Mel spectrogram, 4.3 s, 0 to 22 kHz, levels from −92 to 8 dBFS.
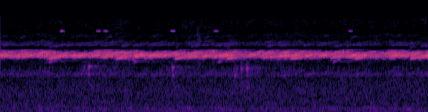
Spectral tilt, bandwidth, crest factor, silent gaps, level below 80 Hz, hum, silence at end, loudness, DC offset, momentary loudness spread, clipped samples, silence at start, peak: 2 dB/octave; 11 kHz; 14 dB; none; -78 dBFS; none; 0 s; -34 LUFS; under 0.1%; 2 LU; under 0.1%; 0 s; -22 dBFS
